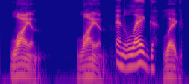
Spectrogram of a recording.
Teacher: your tongue tip goes up uh behind your top teeth. Yeah. Touches that ridge there. Right. But the air flows around the sides of the tongue. Ll. It feels smoother somehow. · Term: L sound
